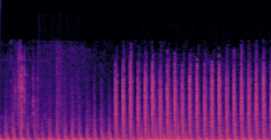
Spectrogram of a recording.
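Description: Rapid automatic gunfire in the Star Citizen video game, set in the lawless Pyro system, loud and continuous with fast repeating bursts that tighten into a steady rattle.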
